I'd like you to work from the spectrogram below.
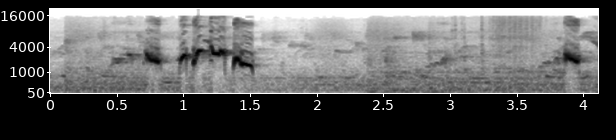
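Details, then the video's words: Red-whiskered bulbul singing double notes like a mature wild bird, for training caged birds: one rapid phrase of five slurred, chirpy notes, then the opening note of another. "chào mào hót âm kép già rừng hay tuyệt!"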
